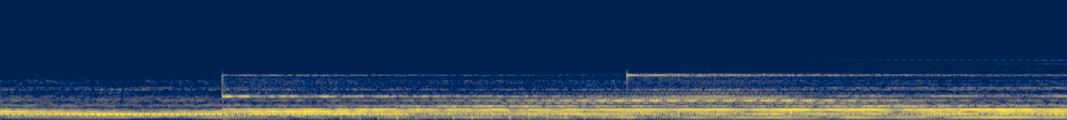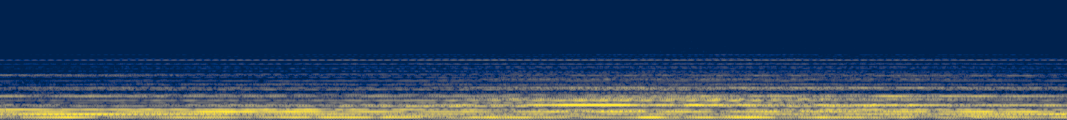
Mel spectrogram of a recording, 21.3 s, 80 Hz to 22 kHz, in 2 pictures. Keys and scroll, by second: 0.0-0.2 typing, 2.3-4.4 typing, 9.5-10.4 typing, 13.5 2, 13.7 Return, 16.9 s, 19.2 z.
